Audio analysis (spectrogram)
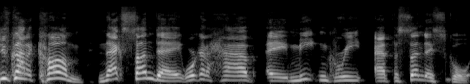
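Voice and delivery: mock over-eager, pumped-up enthusiasm, high pitch. Imitating a hyped-up guy inviting people to a Sunday meet and greet: imitating a hyped-up guy. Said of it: "hyped up about".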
